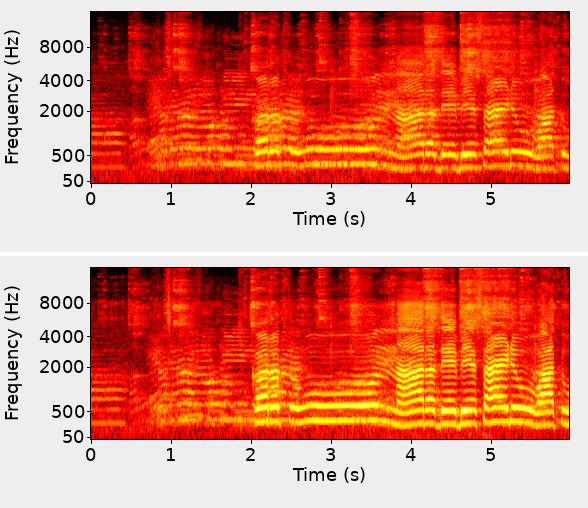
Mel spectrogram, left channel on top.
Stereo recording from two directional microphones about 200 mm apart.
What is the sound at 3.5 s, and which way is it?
Music, 50° right (ahead or behind).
